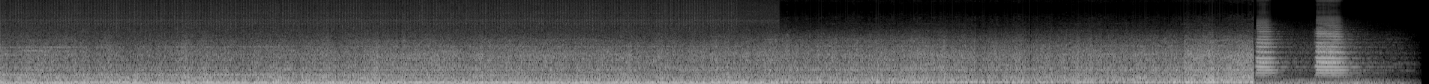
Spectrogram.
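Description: Train running on the rails, a steady rumble that turns duller about ten seconds in. Near the end a train horn sounds two short blasts, then the sound fades out.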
